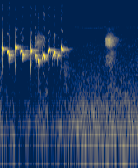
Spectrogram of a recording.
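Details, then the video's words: Sooty-headed bulbul singing as a lure: a rapid string of about ten bright, slightly descending whistled chirps lasting over a second, then a pause and one softer single note. "pancingan suara burung kutilang gacor"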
